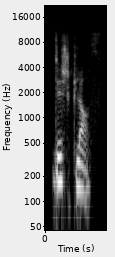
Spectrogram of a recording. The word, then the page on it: dishcloth: Indian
